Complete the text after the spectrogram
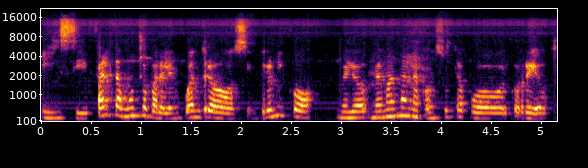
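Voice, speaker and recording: Using an unremarkable speaking voice, a woman talks at a fairly slow pace with a fairly high pitch and ordinary pitch variation. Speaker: teacher trainer. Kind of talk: online class.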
